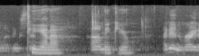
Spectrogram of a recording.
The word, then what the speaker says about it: Tiena: Did I pronounce that right? It's all right. I'm sorry. I get it all the time. It's Tiena Livingston. Tiena.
